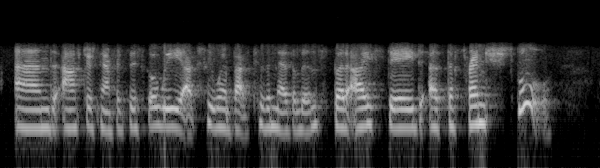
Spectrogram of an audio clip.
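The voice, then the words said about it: Hard-to-place mixed accent. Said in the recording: “they can't quite place me with my accent, because it's a little bit funny”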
